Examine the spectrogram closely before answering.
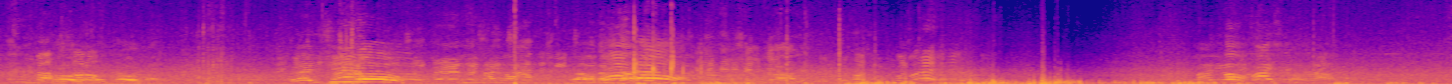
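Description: Young players shout to each other outdoors.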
